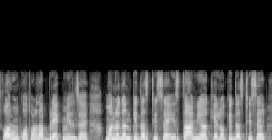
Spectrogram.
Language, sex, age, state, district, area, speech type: Hindi, female, 18-30, Rajasthan, Jodhpur, urban, spontaneous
